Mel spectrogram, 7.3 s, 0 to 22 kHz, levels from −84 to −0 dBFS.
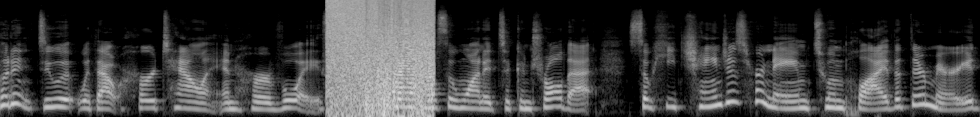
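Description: From 2.45 to 3.26 s, right after "her talent and her", the samples are built from the wrong bytes: misassembled values turn the fast-changing low bits into loud, harsh noise. Unlike steady hiss, this noise is close to white on louder speech, clearing by "wanted to control that".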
